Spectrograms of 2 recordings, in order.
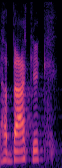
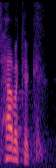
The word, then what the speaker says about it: Habakkuk: Now, I pronounce it Habakkuk because I'm from America. I've heard it pronounced Habakkuk if you're from Britain or other places. So you can call it Habakkuk or Habakkuk.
